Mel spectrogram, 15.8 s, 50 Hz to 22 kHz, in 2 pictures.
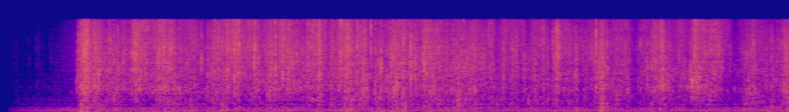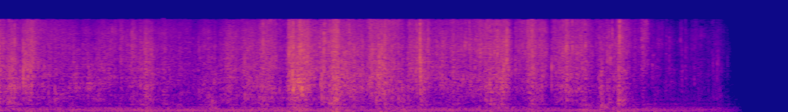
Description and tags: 40-papeles moviéndose aire con chico
A sheets of paper sounds
sounds, paper, papers, sheets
